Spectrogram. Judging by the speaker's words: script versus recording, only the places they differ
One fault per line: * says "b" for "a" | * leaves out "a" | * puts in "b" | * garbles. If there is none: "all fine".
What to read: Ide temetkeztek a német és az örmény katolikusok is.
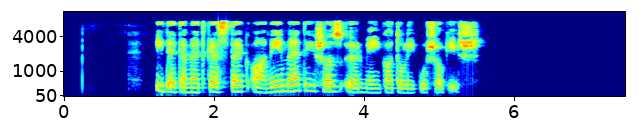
all fine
